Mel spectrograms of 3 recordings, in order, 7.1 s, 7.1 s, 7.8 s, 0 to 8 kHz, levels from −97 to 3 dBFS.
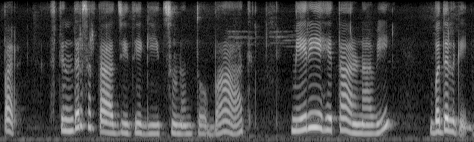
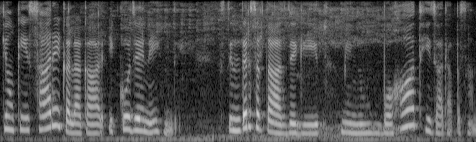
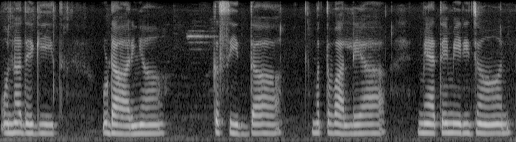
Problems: background sounds at intervals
